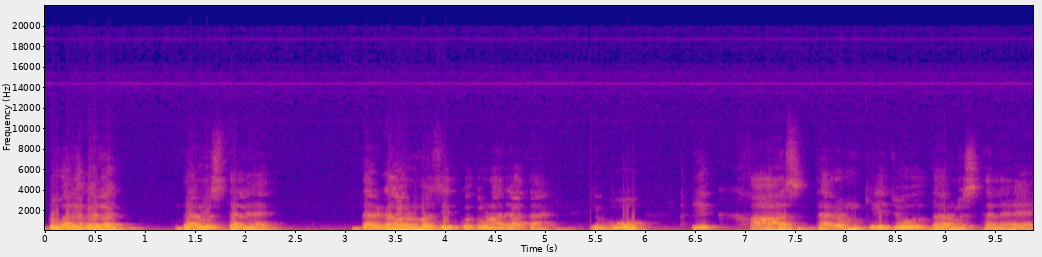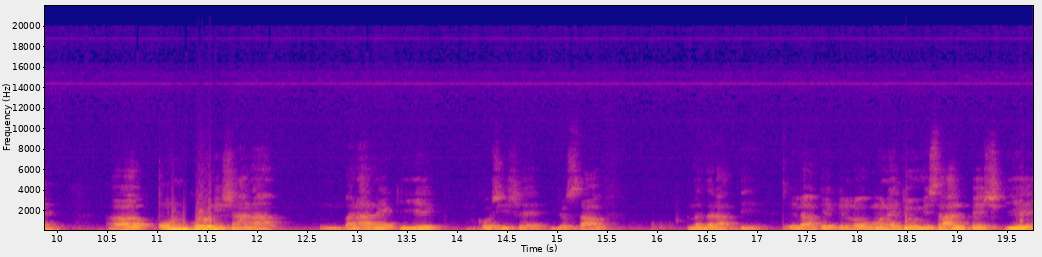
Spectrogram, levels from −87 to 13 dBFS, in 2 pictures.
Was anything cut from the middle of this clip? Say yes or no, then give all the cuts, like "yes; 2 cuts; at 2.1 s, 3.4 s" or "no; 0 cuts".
yes; 2 cuts; at 5.3 s, 17.3 s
